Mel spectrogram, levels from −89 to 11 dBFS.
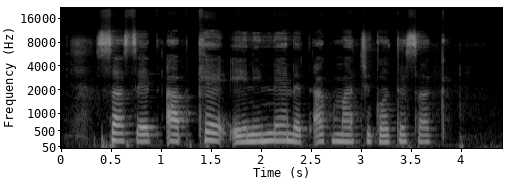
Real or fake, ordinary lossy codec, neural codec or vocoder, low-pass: fake; none; vocoder, 44.1 kHz, 128 mel bands, Pupu-Vocoder; none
